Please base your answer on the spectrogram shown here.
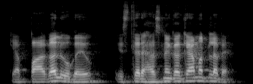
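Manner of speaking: plain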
